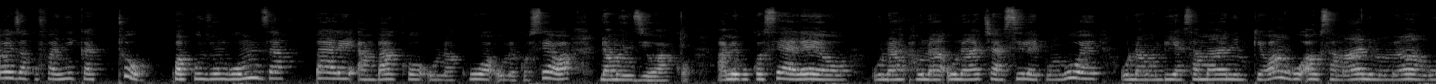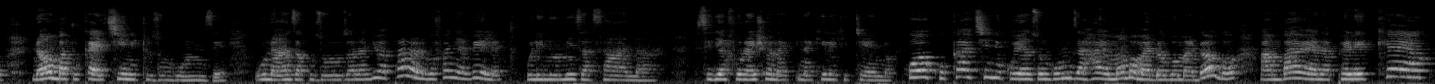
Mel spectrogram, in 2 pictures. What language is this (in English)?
Swahili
